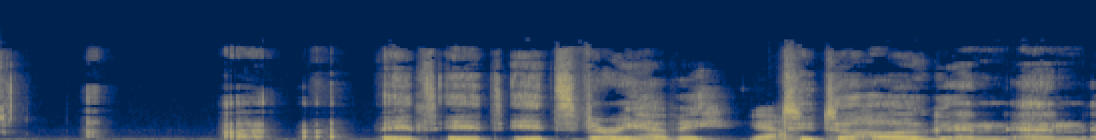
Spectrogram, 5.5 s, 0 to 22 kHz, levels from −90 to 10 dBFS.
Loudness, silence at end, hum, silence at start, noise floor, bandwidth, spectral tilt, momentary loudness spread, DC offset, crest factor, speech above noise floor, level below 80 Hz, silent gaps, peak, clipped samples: -19 LUFS; 0 s; none; 0 s; -57 dBFS; 15.5 kHz; -3.5 dB/octave; 12 LU; under 0.1%; 18 dB; 38 dB; -70 dBFS; none; -4 dBFS; under 0.1%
